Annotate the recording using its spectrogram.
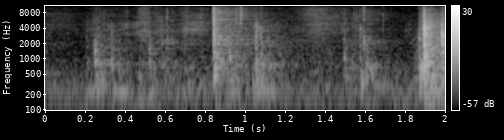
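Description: A few short knocks and clatters of kitchenware being handled on a counter, the last and loudest near the end.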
